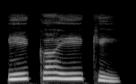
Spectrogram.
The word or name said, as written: ಏಕಾ ಏಕಿ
